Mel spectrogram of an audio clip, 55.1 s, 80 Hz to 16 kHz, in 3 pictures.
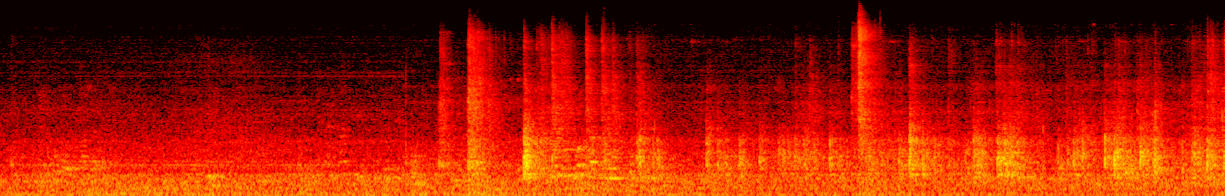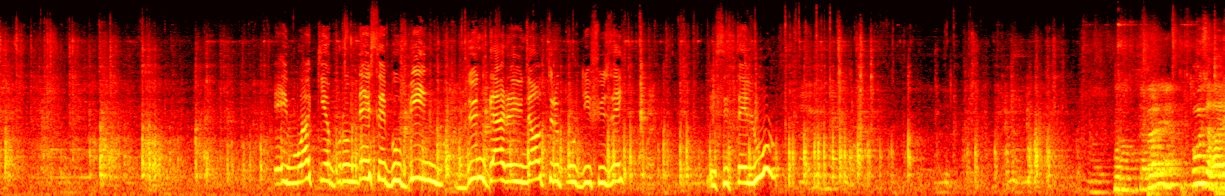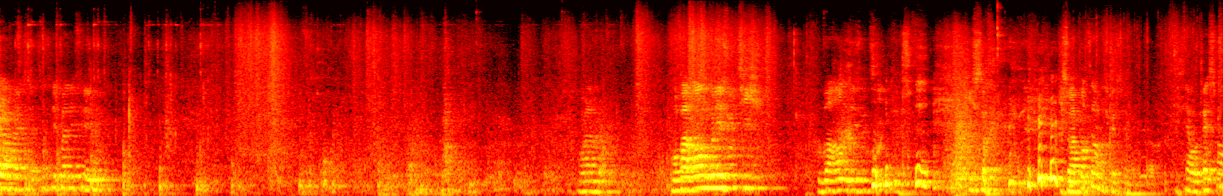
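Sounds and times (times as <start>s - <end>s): footsteps on hallway floor: 10.6s - 32.2s, 32.8s - 49.6s
metal hand truck rattling over cobblestones: 16.0s - 32.1s.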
